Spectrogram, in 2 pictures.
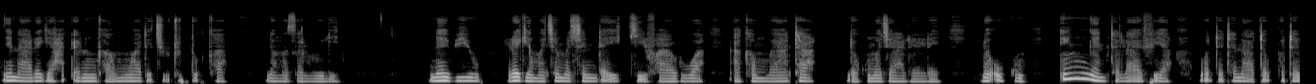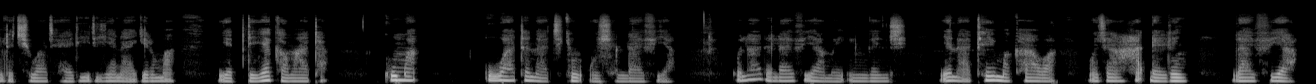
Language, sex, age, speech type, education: Hausa, female, 30-45, spontaneous, primary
